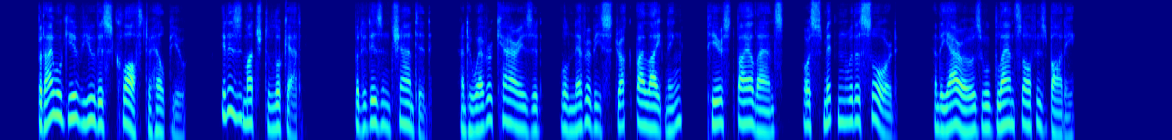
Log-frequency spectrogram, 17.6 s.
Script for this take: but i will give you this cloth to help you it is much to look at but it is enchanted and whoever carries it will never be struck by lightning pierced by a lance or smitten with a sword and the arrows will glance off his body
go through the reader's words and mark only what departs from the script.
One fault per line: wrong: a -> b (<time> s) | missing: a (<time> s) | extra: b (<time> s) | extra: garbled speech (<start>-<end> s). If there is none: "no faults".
no faults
